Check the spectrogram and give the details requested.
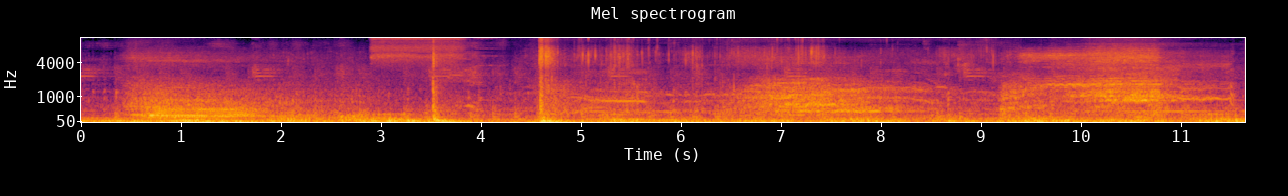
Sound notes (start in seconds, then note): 0.4 growls; 7.9 screams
